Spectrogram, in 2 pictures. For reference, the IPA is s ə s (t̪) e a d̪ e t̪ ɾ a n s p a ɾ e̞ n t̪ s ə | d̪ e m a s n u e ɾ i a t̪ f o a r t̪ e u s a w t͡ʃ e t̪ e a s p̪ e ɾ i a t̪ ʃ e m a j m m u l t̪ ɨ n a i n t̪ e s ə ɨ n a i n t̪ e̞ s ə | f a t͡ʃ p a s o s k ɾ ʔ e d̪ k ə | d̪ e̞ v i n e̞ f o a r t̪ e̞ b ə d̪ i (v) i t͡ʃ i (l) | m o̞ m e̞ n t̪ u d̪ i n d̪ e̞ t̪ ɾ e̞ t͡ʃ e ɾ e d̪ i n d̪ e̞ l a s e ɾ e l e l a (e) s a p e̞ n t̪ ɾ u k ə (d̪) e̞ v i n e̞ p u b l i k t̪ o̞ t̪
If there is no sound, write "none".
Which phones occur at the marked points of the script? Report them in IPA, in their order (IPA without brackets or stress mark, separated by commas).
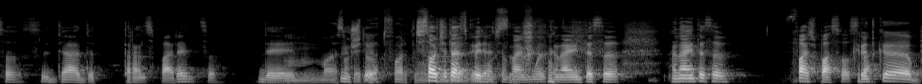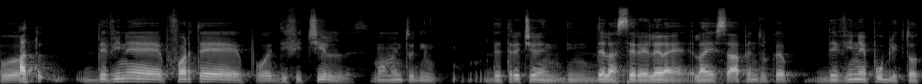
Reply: d̪, f, l, e, d̪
